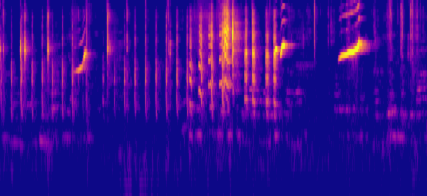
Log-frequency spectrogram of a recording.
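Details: Pet parrot talking: rapid chattering run of speech-like syllables mixed with squeaky rising whistles, ending with a longer bright upward-sweeping whistle, in a quiet indoor setting.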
